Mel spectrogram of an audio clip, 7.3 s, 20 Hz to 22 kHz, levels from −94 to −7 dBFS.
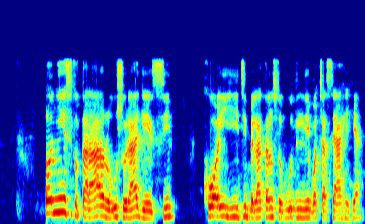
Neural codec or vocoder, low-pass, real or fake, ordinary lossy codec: vocoder, 44.1 kHz, 128 mel bands, Pupu-Vocoder; 7.2 kHz; fake; none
